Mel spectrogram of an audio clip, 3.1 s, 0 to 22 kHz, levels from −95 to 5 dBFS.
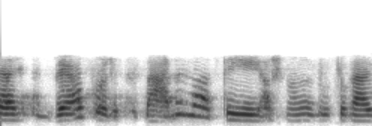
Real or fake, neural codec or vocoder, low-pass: fake; codec, 24 kHz, 0.9 kbps, WavTokenizer, medium music audio release; 3.6 kHz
